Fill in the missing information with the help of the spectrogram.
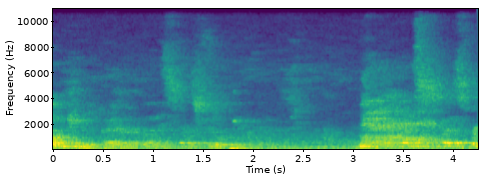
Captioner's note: coughing drowns out speaker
